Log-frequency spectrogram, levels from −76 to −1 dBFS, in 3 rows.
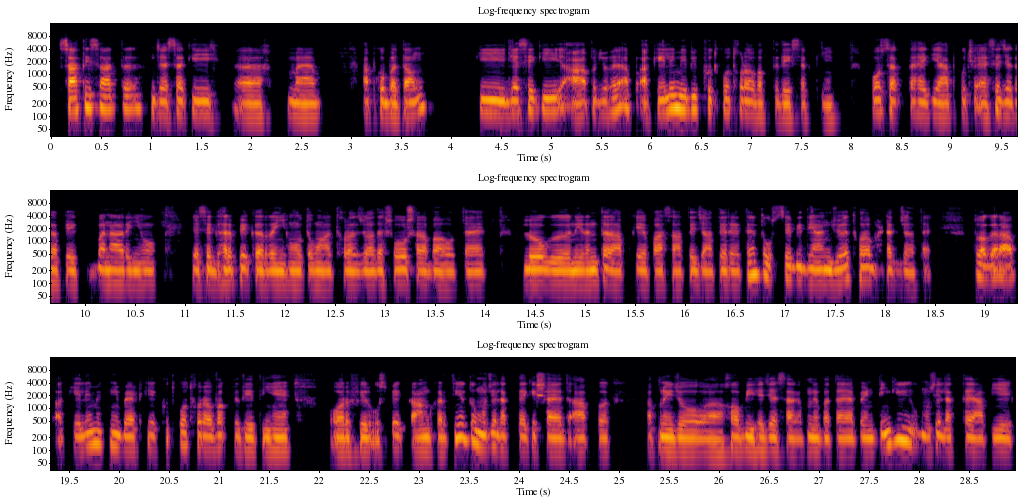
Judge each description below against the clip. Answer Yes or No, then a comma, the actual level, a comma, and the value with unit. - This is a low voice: Yes, low, 105 Hz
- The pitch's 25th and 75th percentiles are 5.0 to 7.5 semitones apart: Yes, average, 5.3 semitones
